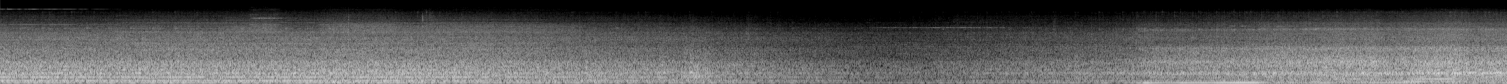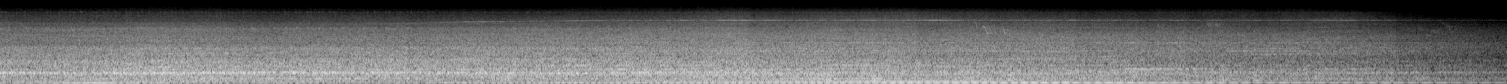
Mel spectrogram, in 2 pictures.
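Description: JR Kyushu KiHa diesel railcar pulling away from the station, its diesel engine running and working harder as the train accelerates. The sound dips about eight seconds in, grows louder from about twelve seconds, then fades near the end as the train leaves.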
